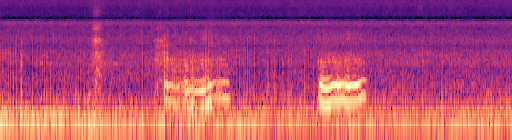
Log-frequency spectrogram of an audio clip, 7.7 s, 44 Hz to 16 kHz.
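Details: Male neutered domestic cat born in 2017, calling when touched: two short, soft, low trilling calls about two seconds apart over quiet room hum.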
